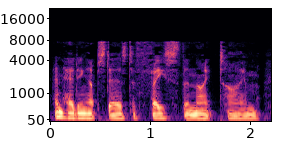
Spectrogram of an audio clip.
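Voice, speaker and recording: An actor playing a wry husband and young father, narrating a comic radio monologue in a deadpan, confessional way. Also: deep voice, normal speed, natural voice. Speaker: narrator and lead character. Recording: muffled, band-limited audio.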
